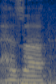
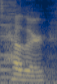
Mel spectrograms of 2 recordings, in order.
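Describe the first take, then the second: First: The middle consonant is a 'z' sound. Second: The middle consonant is a 'th' sound. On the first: This is how the name is adapted into Japanese. The speaker calls it wrong. "it usually gets tra translated with the Heza" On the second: This is the speaker's own way of saying the name. The speaker calls it right. "in my name, it's the T H sound. So it's Heather"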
